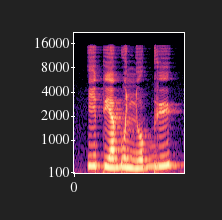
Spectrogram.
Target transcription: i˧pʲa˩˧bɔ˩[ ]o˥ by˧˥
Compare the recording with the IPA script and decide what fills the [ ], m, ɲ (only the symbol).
ɲ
